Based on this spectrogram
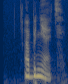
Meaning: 1. to hug, to embrace 2. to engulf, to envelop
- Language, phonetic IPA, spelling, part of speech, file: Russian, [ɐbˈnʲætʲ], обнять, verb, Ru-обнять.ogg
